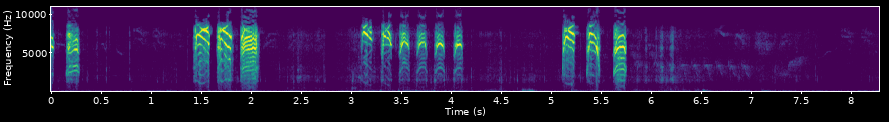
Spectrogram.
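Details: Eurasian blue tits at a nest box on 21 May 2017, where thirteen young left between 06:00 and 08:00 in the morning; repeated clusters of three to six sharp, high, rasping notes, separated by short quiet gaps and faint thumps.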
